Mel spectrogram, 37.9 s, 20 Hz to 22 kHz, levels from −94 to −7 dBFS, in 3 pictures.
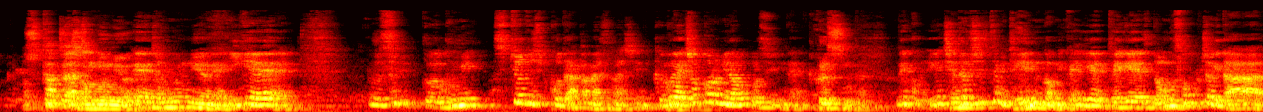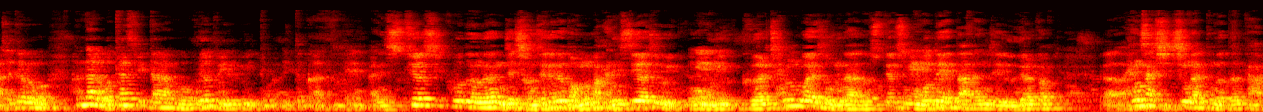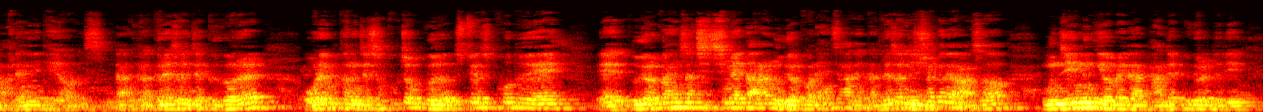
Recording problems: off-mic speech; far
room echo; noticeable; dies away in 0.5 s
chatter from many people; faint; throughout; 25 dB below the speech

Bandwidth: 15.5 kHz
